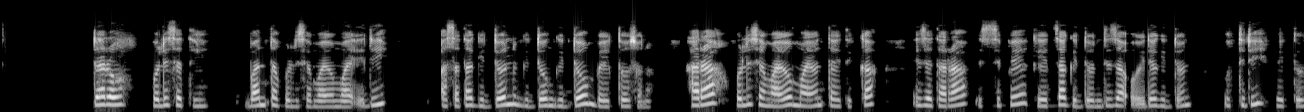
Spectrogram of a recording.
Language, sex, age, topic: Gamo, female, 25-35, government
